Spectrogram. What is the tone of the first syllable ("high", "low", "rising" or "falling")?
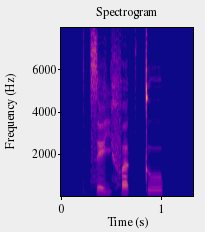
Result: low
